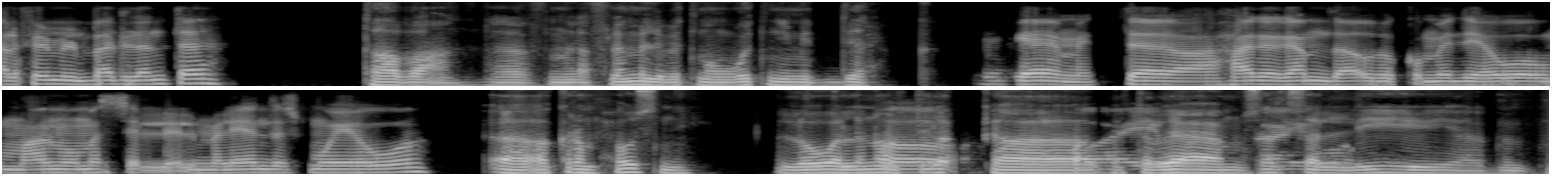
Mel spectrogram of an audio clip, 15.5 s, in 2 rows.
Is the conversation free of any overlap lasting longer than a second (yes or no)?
no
